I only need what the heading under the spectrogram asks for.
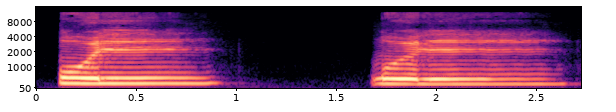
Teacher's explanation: Attached with Lam, Lam will get sipa of the wasut, but Lam will be light. Qaf is heavy, Lam is light.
